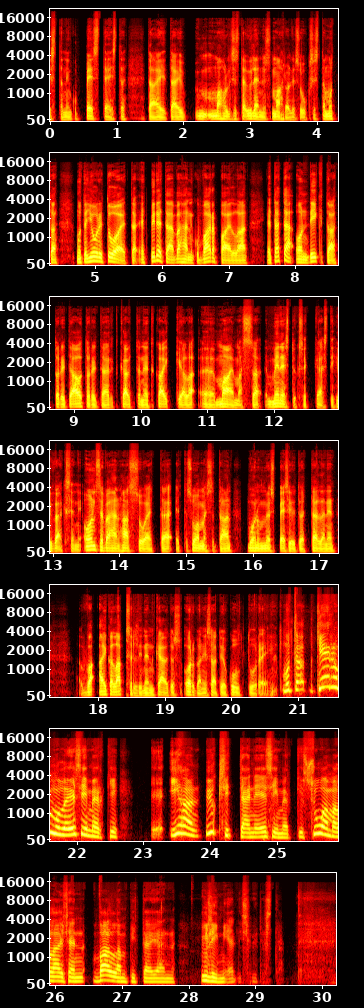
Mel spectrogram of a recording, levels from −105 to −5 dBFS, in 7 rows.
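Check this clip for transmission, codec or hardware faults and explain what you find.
Nothing stood out on listening to this speech recording.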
